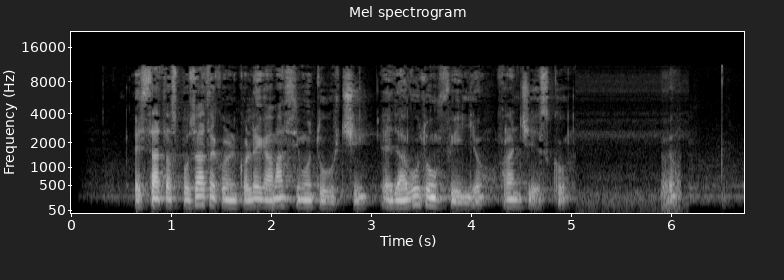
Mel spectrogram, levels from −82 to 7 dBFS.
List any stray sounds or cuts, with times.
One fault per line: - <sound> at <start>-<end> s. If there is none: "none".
- laugh at 5.9-6.1 s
